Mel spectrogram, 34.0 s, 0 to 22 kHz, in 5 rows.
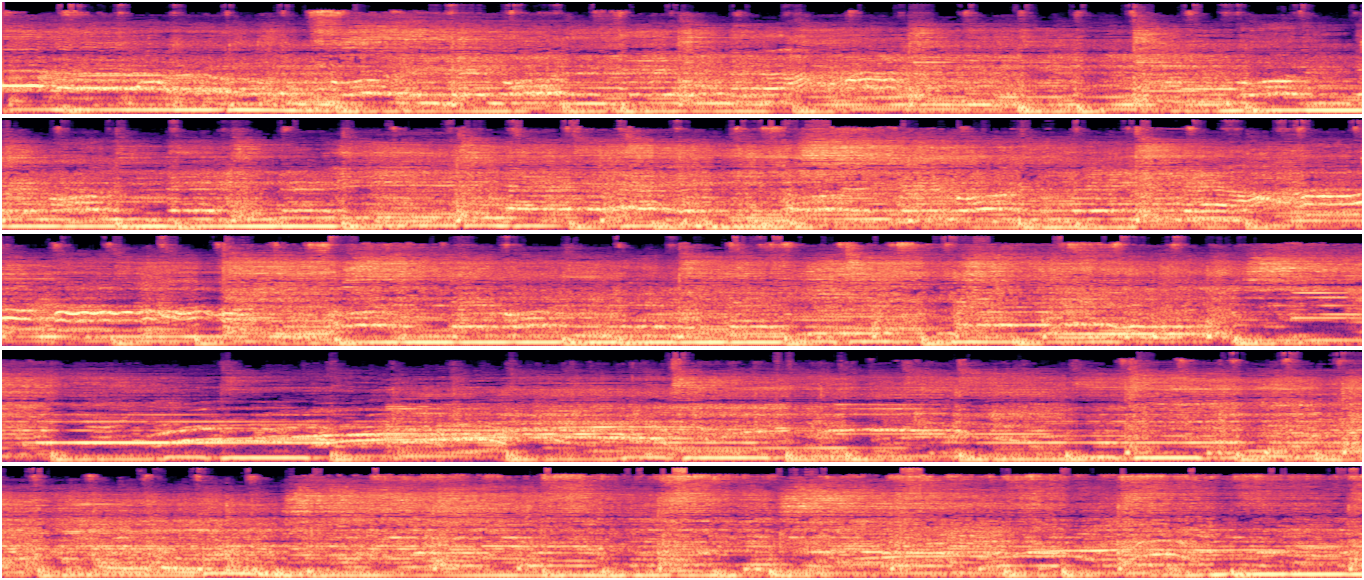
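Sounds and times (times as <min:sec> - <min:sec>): person singing: 0:00.0 - 0:19.8
drums: 0:00.0 - 0:34.0
heavy bass line: 0:00.0 - 0:34.0
live rock band: 0:00.0 - 0:34.0.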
